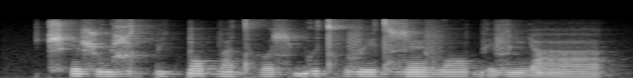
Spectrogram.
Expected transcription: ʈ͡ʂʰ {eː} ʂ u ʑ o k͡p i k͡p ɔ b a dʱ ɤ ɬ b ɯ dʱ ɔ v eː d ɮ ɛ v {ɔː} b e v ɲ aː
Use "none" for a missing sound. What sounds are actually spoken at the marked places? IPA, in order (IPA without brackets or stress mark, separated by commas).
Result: e, ɔː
